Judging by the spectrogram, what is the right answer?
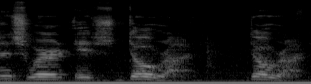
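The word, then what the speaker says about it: δῶρον: The pronunciation of this word is doron. doron. That first syllable is stressed.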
